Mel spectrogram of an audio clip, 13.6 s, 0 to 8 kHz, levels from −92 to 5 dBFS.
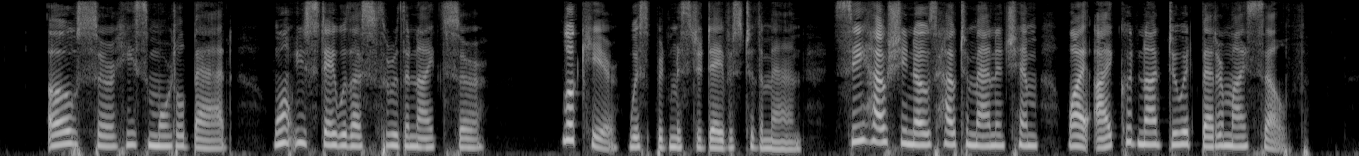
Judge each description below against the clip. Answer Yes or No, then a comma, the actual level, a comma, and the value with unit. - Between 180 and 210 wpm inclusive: No, average, 170 wpm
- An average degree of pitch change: Yes, average, 4.3 semitones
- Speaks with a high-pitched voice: Yes, high, 200 Hz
